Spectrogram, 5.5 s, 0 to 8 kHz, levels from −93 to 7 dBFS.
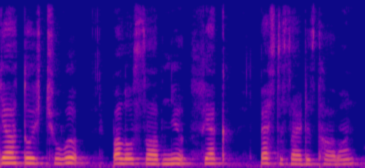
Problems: constant background noise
